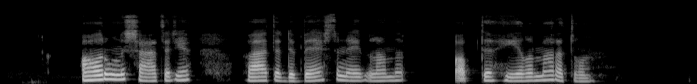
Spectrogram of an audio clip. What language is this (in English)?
Western Frisian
